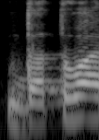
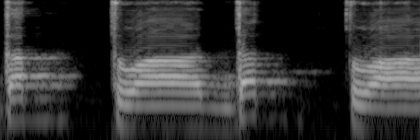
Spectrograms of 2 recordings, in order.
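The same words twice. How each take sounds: First: दत्वा quickly joined with only one t; mistaken single t. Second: दत्वा as dat-tvaa, both t's heard; double t. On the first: Teacher rejecting the wrong form, mistaken single t. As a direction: say दत्वा as da-tvaa without holding the t. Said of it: "नहीं". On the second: Teacher correcting the single-t error, double t. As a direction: hold the t in दत्वा before tvaa. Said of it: "एक ही ता बोलते हैं बीच में". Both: Shown as a demonstration.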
